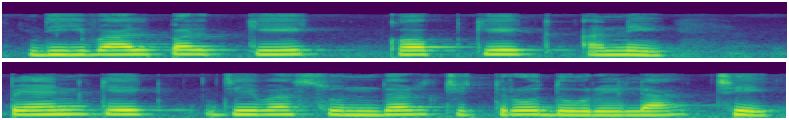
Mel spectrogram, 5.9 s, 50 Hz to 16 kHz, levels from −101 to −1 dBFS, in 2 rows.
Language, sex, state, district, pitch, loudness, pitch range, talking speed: Gujarati, female, Gujarat, Valsad, 235 Hz, -15 LUFS, 225-245 Hz, 130 wpm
